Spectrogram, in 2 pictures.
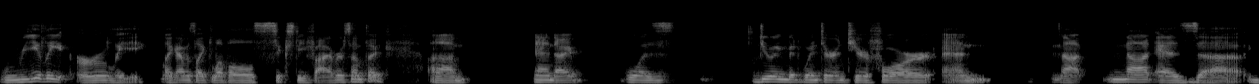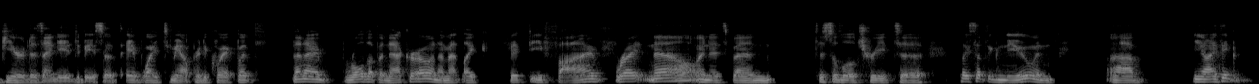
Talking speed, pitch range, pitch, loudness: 160 wpm, 90-110 Hz, 95 Hz, -38 LUFS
